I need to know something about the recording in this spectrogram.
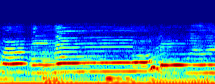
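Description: Live music: a woman singing long held notes, moving to a new note about one and a half seconds in, over acoustic and electric guitar.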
